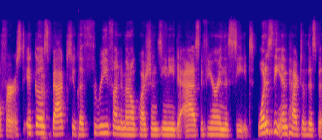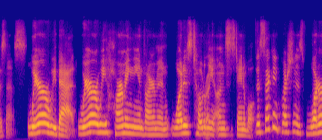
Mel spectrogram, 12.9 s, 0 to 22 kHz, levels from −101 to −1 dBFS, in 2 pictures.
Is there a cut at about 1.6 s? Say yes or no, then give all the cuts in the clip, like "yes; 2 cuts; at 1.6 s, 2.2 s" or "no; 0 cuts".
yes; 6 cuts; at 1.6 s, 4.0 s, 5.0 s, 6.9 s, 7.9 s, 11.5 s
